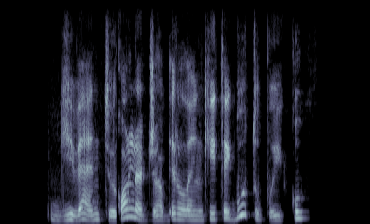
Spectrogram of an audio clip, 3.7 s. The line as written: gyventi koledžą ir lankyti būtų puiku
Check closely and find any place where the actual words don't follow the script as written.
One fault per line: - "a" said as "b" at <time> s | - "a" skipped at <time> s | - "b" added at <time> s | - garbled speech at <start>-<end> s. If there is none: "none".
none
